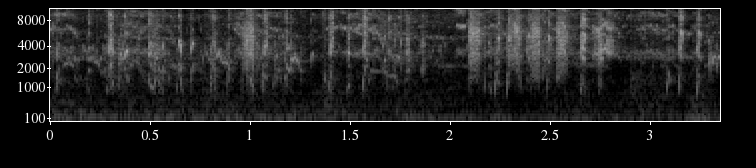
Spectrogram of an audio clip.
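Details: A group of parrots chirping: fast, high, overlapping twitters in a constant chatter, with a louder flurry just past the two-second mark.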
